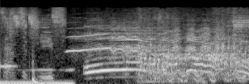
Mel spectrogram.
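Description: A horse whinny dropped into a hip-hop beat. The beat plays at first; about a second in, the bass cuts out and a long, quavering, falling whinny carries on to the end.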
